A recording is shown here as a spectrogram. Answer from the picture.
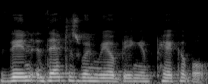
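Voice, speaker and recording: A woman speaks with a strong South African accent and a dark, mellow tone. Audible room echo surrounds her voice. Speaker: educator running personal development retreats. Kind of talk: vlog talk to camera. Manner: conversational with hesitations and restarts.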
